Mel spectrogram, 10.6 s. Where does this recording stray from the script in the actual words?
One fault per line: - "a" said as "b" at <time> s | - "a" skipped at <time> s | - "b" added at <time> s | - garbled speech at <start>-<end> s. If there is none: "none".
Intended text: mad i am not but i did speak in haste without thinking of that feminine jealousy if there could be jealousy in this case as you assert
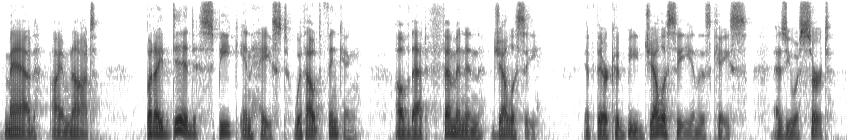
none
